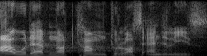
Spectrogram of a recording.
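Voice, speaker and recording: A man talks at a fairly slow pace with a bright, sharp tone and vocal fry. His pitch swings very widely. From South Africa. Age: 60s. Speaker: devotee speaker. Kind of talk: testimony.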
